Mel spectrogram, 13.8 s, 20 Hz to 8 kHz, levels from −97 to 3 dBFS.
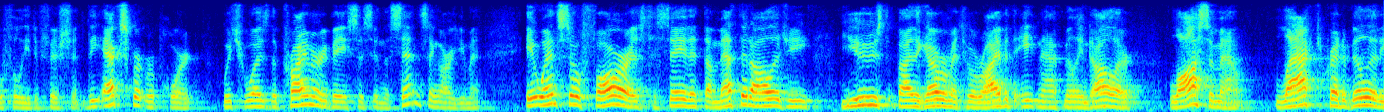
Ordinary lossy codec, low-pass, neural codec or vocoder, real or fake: Opus, 16 kbps; 7.2 kHz; none; real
